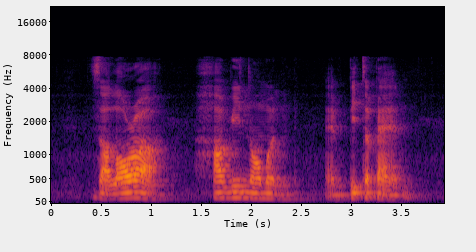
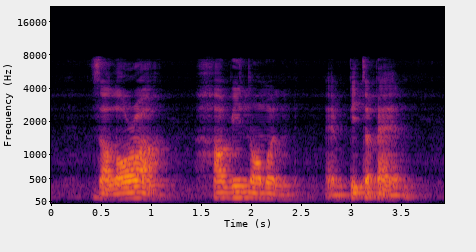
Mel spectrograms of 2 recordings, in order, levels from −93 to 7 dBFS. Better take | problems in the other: first | room echo; dies away in 0.2 s

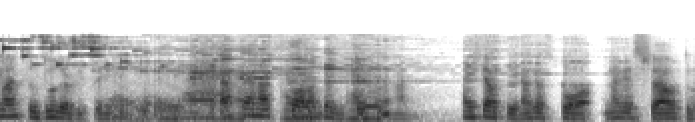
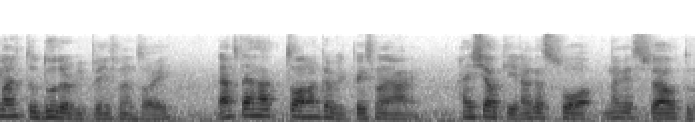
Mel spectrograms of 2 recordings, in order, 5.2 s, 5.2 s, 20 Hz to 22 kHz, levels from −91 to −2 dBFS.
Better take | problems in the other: second | noise reduction (neural mask model RNNoise)

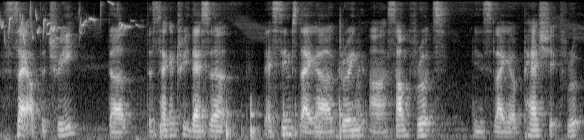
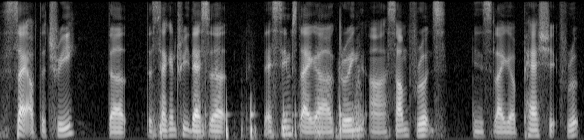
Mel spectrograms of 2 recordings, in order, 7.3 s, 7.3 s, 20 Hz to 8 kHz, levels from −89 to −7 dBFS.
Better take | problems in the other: second | background sound (Bird vocalization, bird call, bird song); 14 dB below the speech // room echo; dies away in 0.9 s

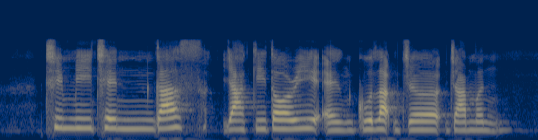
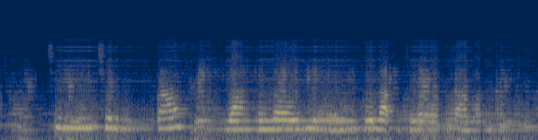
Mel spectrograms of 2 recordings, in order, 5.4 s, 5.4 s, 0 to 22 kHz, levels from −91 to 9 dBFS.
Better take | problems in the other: first | noise reduction (neural separator model SepFormer DNS4)

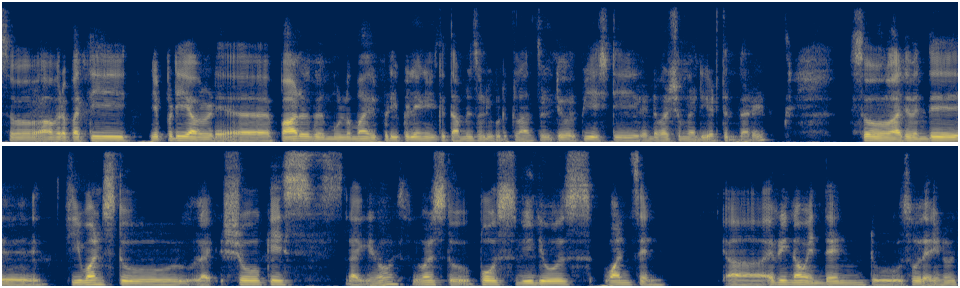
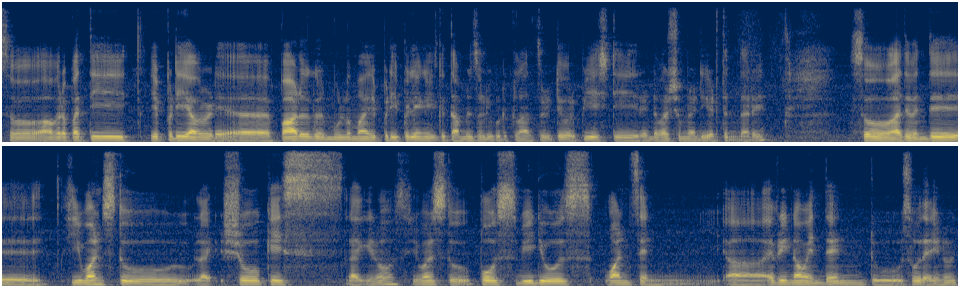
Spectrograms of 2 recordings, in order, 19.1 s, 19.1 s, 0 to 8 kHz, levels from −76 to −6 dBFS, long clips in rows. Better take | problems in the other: second | noise reduction (neural mask model Resemble Enhance denoiser)

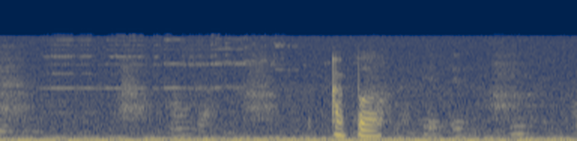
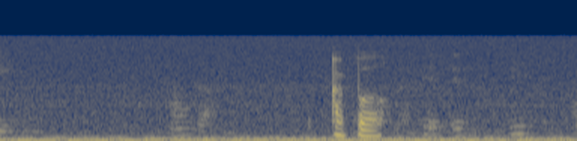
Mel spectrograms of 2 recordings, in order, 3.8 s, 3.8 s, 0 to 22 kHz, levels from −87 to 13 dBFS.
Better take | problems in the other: second | background sound (Squeak + Breathing); 18 dB below the speech

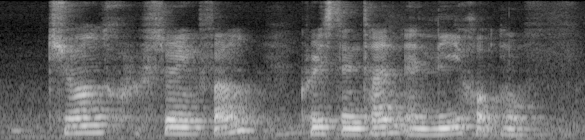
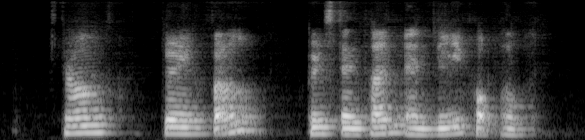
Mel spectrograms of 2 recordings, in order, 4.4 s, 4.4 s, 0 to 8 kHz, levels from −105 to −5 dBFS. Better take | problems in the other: first | noise reduction (neural mask model DeepFilterNet 3)

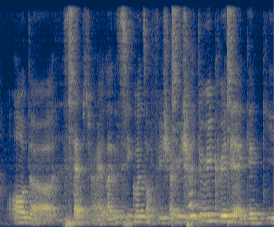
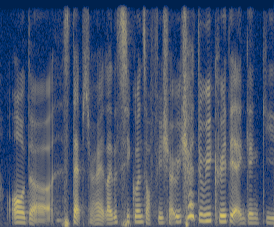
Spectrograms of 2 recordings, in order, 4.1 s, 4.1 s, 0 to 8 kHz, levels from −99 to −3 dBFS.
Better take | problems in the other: second | background sound (Hi-hat); 16 dB below the speech // room echo; dies away in 0.6 s

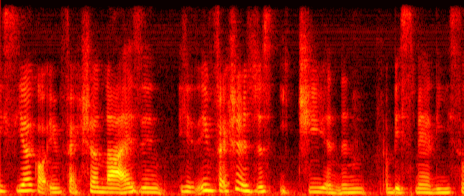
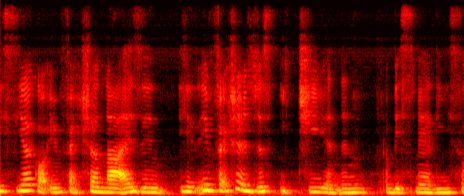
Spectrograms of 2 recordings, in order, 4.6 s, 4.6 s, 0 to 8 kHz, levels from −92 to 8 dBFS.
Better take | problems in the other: first | room echo; dies away in 0.3 s

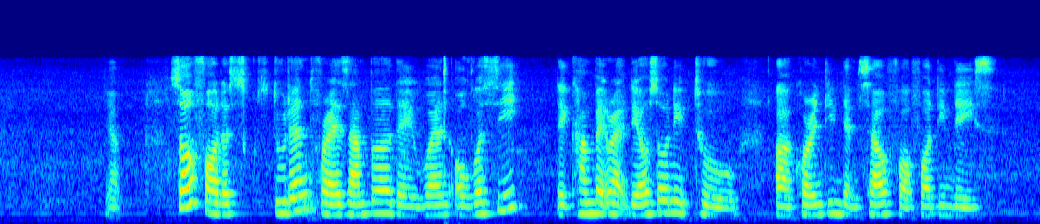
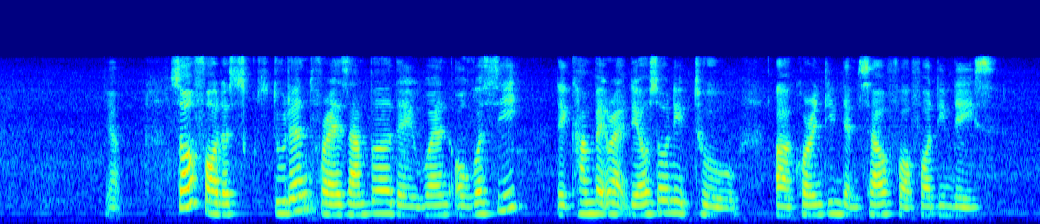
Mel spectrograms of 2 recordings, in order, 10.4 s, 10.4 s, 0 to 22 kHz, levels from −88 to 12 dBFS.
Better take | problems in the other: second | background sound (Mechanisms); 18 dB below the speech

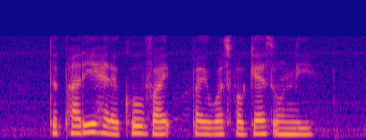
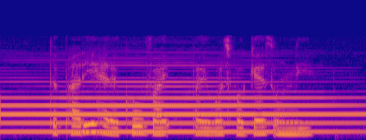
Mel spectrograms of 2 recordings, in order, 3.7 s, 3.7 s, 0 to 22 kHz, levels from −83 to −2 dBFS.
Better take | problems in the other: first | background sound (Wind instrument, woodwind instrument); 4 dB above the speech

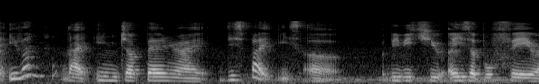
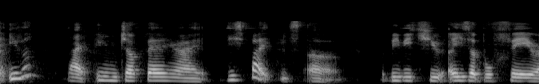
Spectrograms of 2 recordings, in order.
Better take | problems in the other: first | noise reduction (neural mask model DeepFilterNet 3)

